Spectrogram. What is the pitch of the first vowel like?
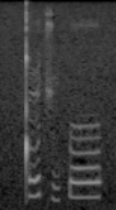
rising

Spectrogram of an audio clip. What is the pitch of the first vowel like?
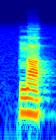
low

